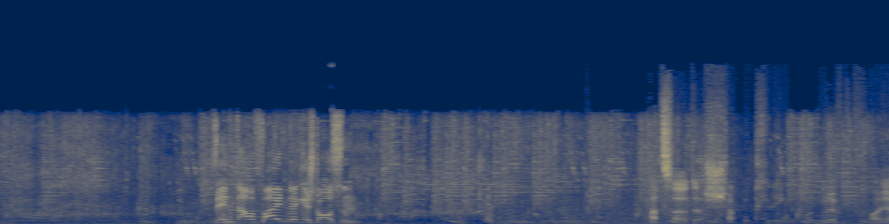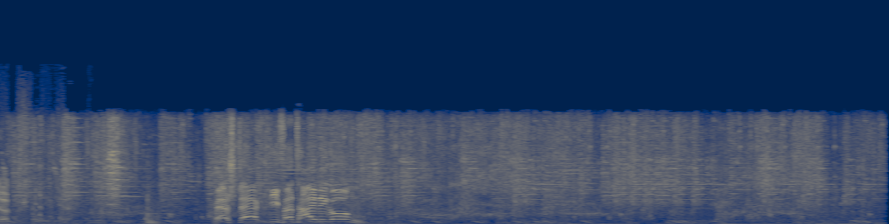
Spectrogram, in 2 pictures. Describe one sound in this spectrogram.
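Weapons clash in a noisy battle.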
